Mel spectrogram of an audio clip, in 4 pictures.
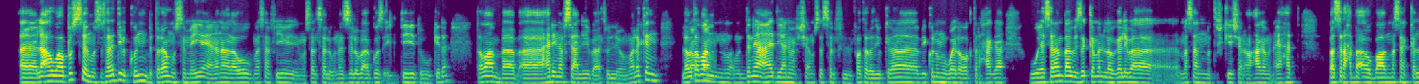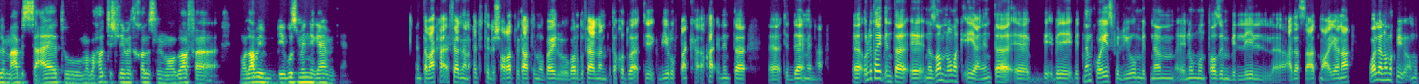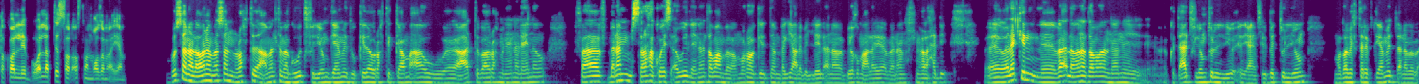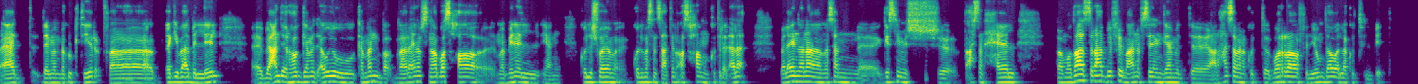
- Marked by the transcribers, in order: in English: "notification"; in English: "limit"; laughing while speaking: "لوحدي"
- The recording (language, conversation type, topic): Arabic, advice, إزاي أتعامل مع التشتت وقلة التركيز وأنا بشتغل أو بذاكر؟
